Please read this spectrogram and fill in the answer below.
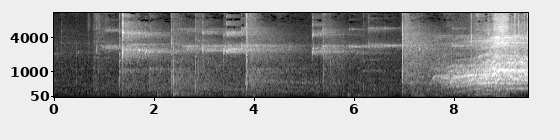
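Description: Badminton doubles rally: about five sharp racket strikes on the shuttlecock, one to two seconds apart, with court shoes squeaking on the hall floor between them. After the last strike, about seven seconds in, watching players break into cheering and shouting that swells loudly.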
